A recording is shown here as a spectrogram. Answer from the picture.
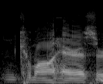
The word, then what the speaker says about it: Kamala Harris: with Kamala Harris, or is that how you pronounce her name? – Yeah.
